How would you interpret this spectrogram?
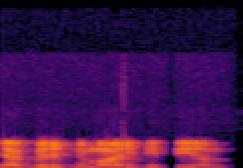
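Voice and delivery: very quiet, faint greeting; too low to hear. Real, not acted. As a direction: greet them far too softly. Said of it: "It's too low".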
